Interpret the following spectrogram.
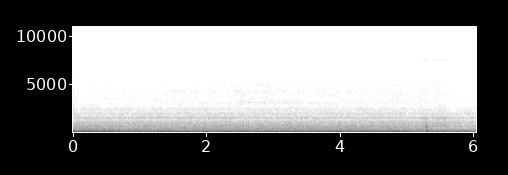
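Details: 2023 Axia: heavy low droning rumble fills the cabin, then eases off near the end as the AC compressor cuts out; very loud noise when the compressor disengages, cause unknown.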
